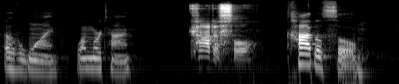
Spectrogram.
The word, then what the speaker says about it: codicil: Okay, the word is spelled Codicils, and this is how it is pronounced. Codicil. Codicil.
